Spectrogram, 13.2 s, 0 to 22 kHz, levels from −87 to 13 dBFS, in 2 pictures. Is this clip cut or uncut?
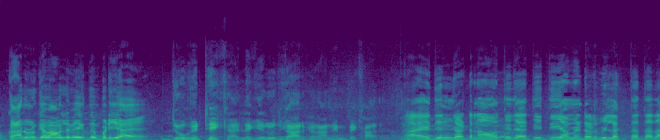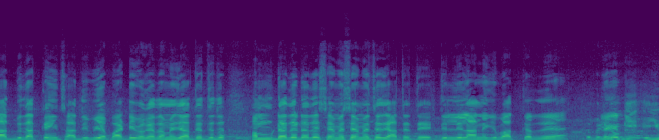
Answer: cut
